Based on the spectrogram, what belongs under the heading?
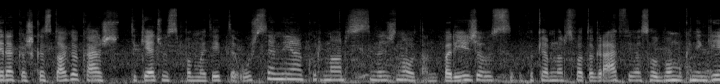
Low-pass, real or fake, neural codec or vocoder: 14.4 kHz; fake; vocoder, 44.1 kHz, 128 mel bands, Pupu-Vocoder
